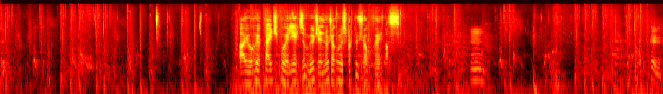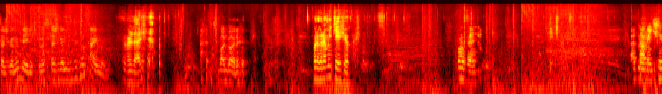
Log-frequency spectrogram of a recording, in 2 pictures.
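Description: Game sound effects of blows and whooshes sound in quick bursts.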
